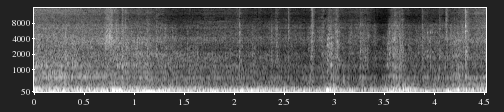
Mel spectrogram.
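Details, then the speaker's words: 2013 Mercedes R500 with M273 engine accelerating: heavy low drivetrain rumble broken by brief irregular clunks as the transfer case chain skips; stretched transfer case chain, early stage. "like that sound if you get that sound you've got a timing chain a a transfer case chain that's stretched"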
